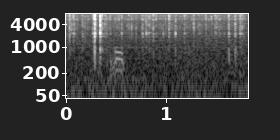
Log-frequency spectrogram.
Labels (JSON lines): {"label": "ambient", "recorder": "HydroMoth"}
